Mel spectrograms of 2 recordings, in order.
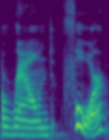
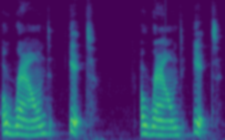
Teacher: I'm not going to skip over that final d sound. I'm actually going to connect it to the beginning of the next word.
